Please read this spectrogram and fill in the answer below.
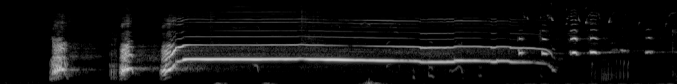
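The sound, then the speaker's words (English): Coyote vocals from an electronic call recording: two sharp yips, then one long, steady, high howl holding for about four seconds, followed by a quick run of short yips and barks. “Bustin' Fur Audio Riot. Just shy of 6 minutes in length. Non-stop coyote vocals.”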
